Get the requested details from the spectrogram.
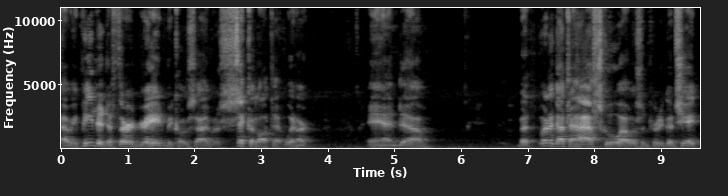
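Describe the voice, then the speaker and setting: A man with an American accent speaks at a fairly slow pace, somewhat breathy. Long, frequent pauses break up his speech, and the room echo is audible. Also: medium pitch for a man. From West Virginia, Webster Springs. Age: 80s+. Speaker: retired library director. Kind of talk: oral history interview.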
